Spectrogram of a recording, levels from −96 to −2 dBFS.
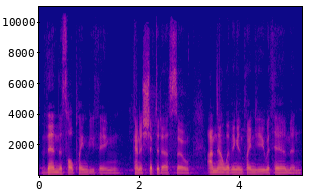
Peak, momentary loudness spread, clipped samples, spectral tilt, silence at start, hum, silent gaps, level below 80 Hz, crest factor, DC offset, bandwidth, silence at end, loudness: -26 dBFS; 10 LU; under 0.1%; -4 dB/octave; 0 s; none; none; -84 dBFS; 22 dB; under 0.1%; 11 kHz; 0 s; -46 LUFS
